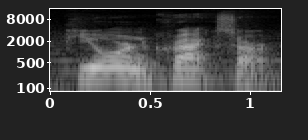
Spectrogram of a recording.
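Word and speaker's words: Pyornkrachzark: It's actually pronounced Bjorn Kraksark.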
